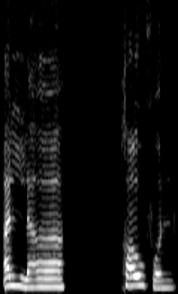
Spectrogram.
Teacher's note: खा को गले से खराश के साथ अदा किया जाता है, खौ, और फिर हैवी भी पढ़ा जाता है।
